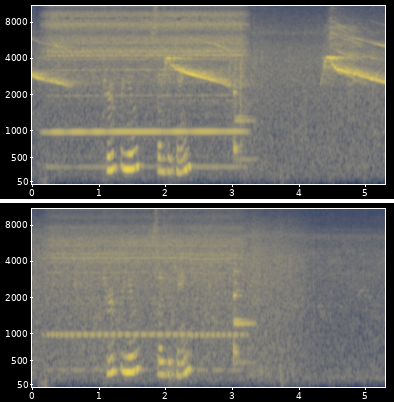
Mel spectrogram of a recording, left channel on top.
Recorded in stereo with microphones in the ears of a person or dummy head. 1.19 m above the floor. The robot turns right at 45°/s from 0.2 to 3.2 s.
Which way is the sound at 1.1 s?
110° left.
